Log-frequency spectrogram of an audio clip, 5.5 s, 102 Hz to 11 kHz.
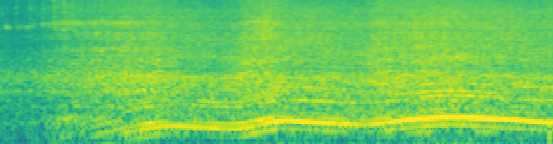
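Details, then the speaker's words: Detroit Diesel 6-71N two-stroke in a bus after fresh in-frame rebuild, regular oil poured over the valvetrain; free rev climbs smoothly with an even rising drone, no knocks or misses, while smoke is watched from behind: normal revving. "now I'm gonna go start it up and rev it up you want to view my smoke for me back here yep"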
